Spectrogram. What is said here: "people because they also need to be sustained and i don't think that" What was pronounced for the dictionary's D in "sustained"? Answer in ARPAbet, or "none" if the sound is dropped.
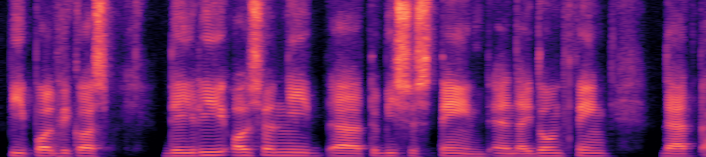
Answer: D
